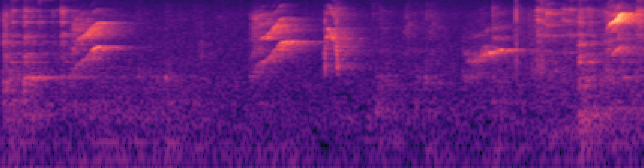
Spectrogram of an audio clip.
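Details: Pet kakariki pair in a roomier cage, acrobatic and curious: three clear upward-sweeping chirps, each sliding sharply from low to high, spaced about a second apart, with a light click at the end.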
